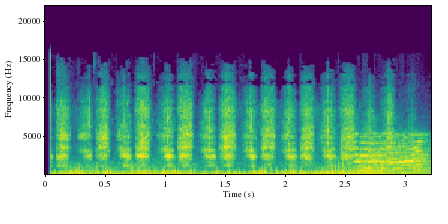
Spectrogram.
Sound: dog panting; wind whooshing; cheerful instrumental music

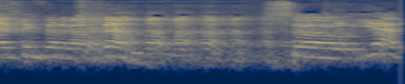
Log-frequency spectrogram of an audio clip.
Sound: laughter

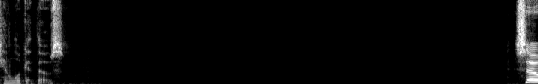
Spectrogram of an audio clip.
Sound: silence

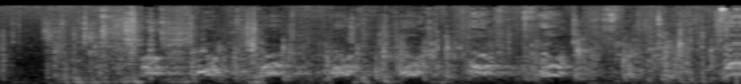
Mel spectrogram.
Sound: Humph barking

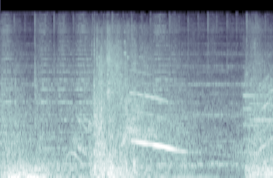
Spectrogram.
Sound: siren blaring

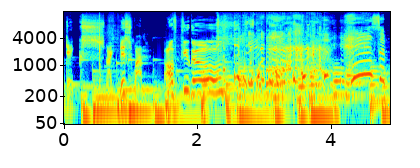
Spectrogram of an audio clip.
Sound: laughter

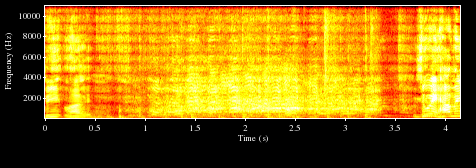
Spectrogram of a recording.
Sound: laughter

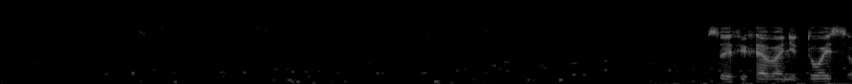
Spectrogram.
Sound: birds chirping

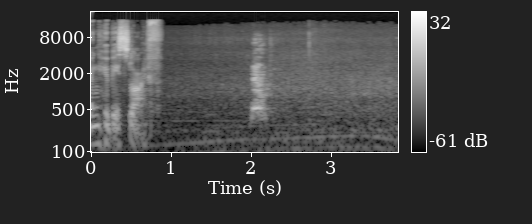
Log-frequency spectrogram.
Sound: dog barks

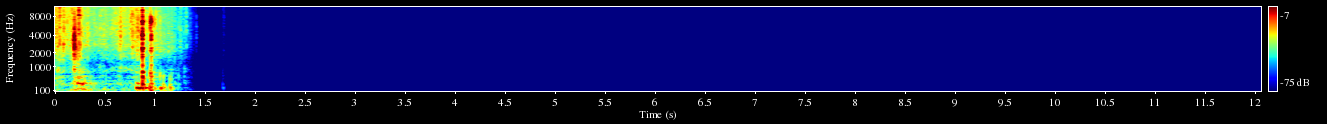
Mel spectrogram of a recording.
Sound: silence

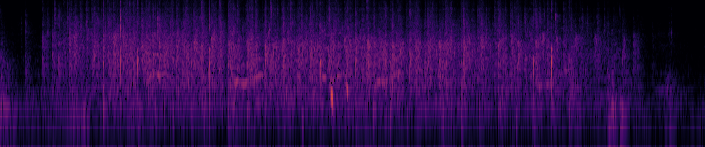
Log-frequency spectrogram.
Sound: applause, cheering

